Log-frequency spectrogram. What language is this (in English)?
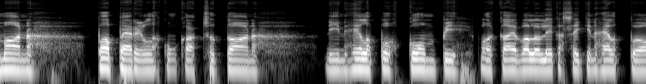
Finnish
